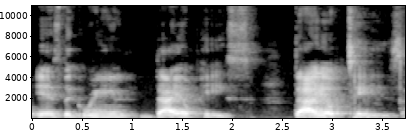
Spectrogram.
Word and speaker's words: dioptase: the green dial paste dioptase I think is how you say it so something painful is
